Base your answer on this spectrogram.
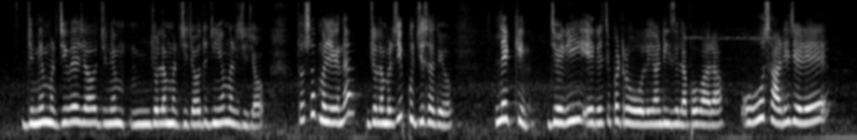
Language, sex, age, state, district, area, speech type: Dogri, female, 18-30, Jammu and Kashmir, Jammu, urban, spontaneous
